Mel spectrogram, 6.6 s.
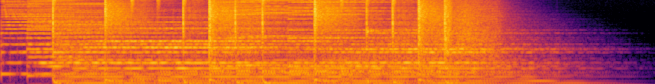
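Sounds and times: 
zombie wave end boss music: 0:00.5 - 0:05.7.

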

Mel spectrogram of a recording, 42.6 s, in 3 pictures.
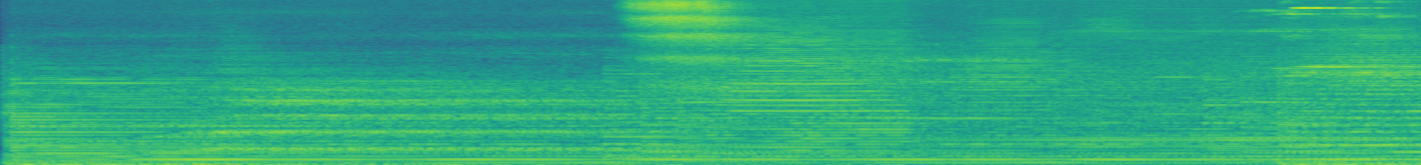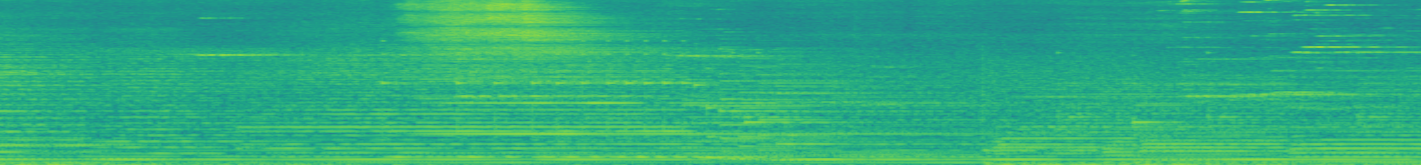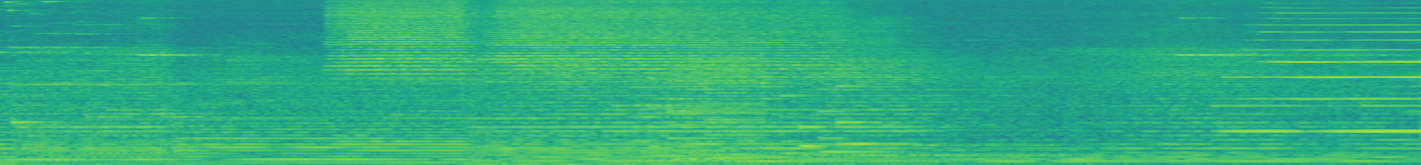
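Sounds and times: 
eerie ambient background: 0:00.0 - 0:42.6.

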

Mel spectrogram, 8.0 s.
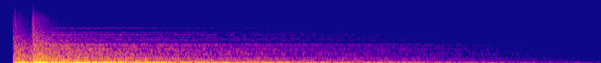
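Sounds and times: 
big drums: 0:00.2 - 0:03.4.

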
